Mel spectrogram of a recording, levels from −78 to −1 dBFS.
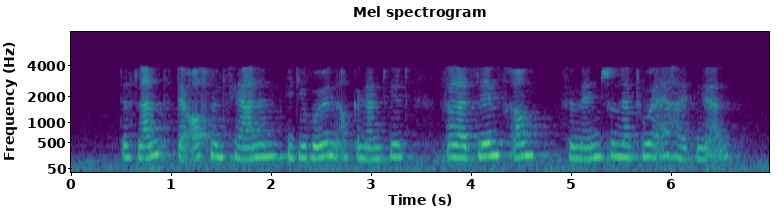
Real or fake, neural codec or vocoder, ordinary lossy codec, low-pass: real; none; AAC, 16 kbps; 7.2 kHz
